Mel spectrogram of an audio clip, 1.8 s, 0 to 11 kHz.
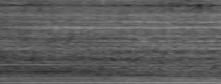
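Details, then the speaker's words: New Predator 2000 inverter generator at a rest area, plugged into a camper and powering its lights: a steady, even low drone at constant speed, no hunting, surging or knocks; normal running under load, quieter than the semi trucks. "plugged into the camper real quiet it's actually quieter than the semi trucks i love this generator"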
